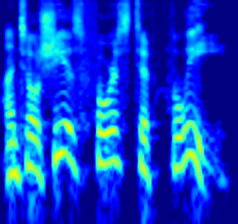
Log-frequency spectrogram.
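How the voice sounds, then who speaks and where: A man's voice: sits high, animated, takes it slowly, slightly rough, dry recording. Man explaining things in casual chat, dry close recording. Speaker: podcast co-host.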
